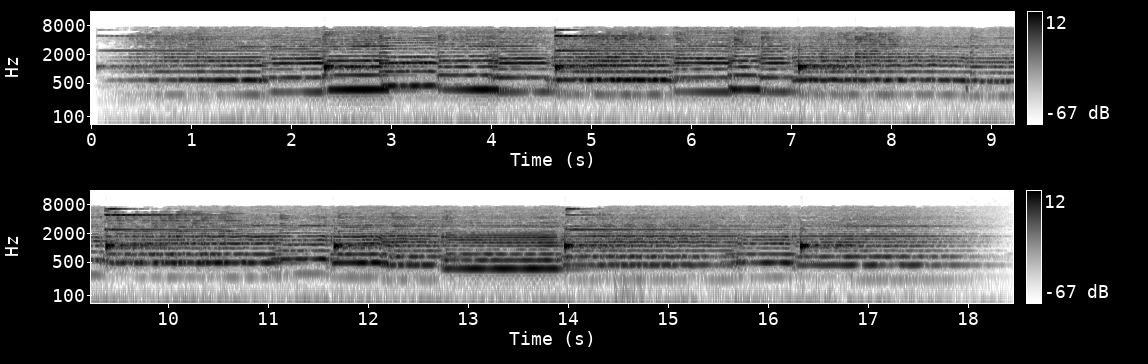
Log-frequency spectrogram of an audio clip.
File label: strings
